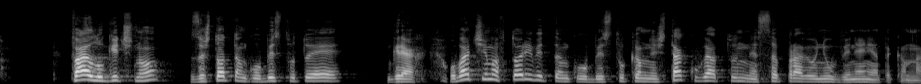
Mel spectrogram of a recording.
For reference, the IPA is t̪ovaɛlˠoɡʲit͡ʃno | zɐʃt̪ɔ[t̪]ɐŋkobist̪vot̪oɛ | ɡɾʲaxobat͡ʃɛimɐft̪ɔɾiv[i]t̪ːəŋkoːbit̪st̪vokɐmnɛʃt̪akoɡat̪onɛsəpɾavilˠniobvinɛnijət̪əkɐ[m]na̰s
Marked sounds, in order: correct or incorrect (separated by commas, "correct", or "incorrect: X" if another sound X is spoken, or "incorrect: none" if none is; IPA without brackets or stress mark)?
correct, correct, correct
